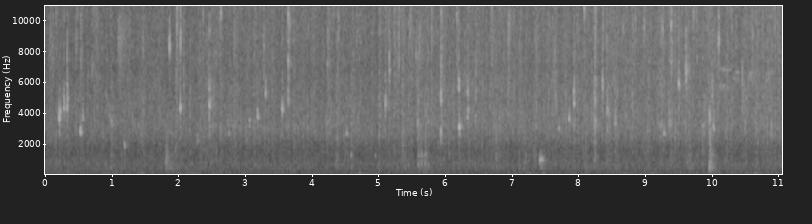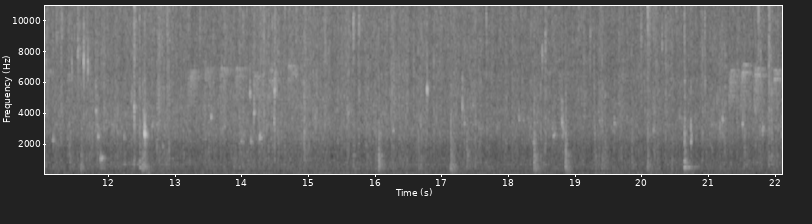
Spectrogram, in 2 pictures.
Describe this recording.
Rain drumming on the roof top of the public toilet in the City park of Maribor. Recorded with Zoom H4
